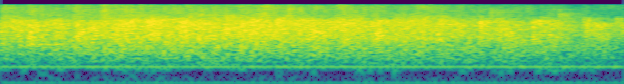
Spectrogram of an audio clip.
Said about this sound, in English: so thank you to all the children's church leaders who look after you and youth leaders week in, week out. They get a summer break now, so thank you very much. And I think we could give them a little round of applause as a church.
